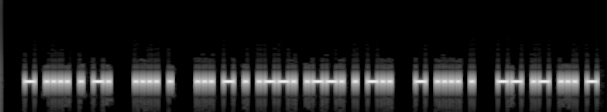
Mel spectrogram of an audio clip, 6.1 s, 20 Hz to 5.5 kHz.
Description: Morse code, heard as a keyed tone, about 34 wpm, 600 Hz. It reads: THEN HE STEPPED THE MAST
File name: the old man and the sea 2 35wpm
